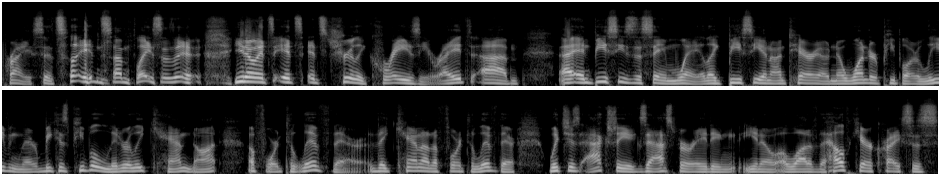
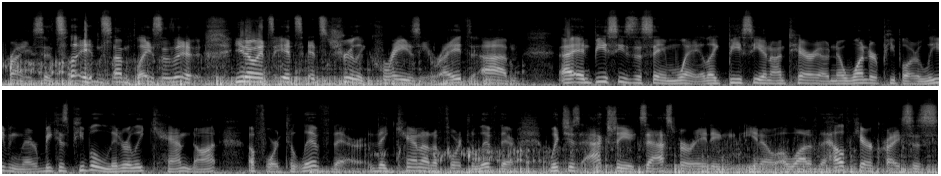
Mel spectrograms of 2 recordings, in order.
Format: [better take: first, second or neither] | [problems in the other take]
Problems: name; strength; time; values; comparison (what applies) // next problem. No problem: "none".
first | low rumble; loud; throughout; 9 dB below the speech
